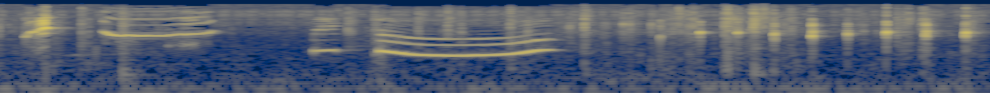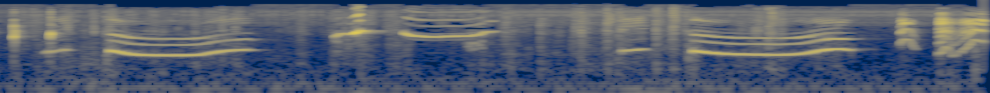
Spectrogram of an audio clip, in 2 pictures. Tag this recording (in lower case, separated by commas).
parrot talking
